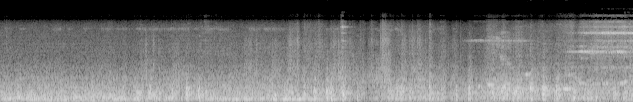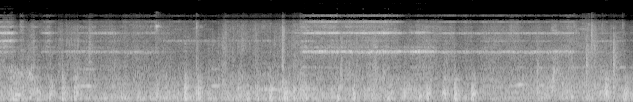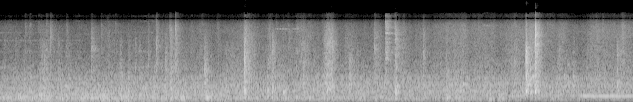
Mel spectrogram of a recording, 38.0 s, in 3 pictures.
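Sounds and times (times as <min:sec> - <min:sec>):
train rumbling: 0:00.0 - 0:37.9
train wheels squealing: 0:09.2 - 0:25.6, 0:30.7 - 0:32.0.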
